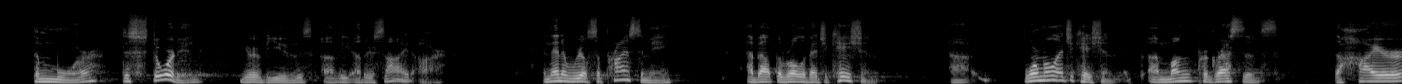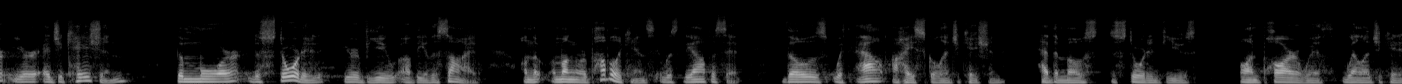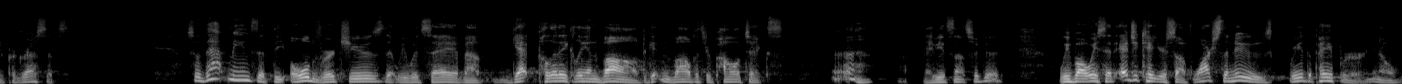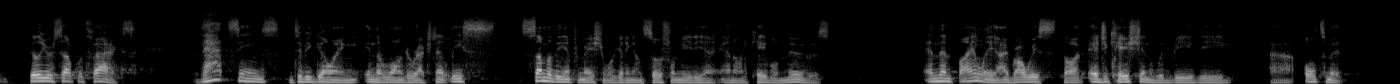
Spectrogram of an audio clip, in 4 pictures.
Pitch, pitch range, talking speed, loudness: 115 Hz, 100-135 Hz, 155 wpm, -29 LUFS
